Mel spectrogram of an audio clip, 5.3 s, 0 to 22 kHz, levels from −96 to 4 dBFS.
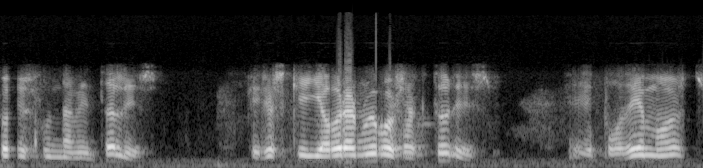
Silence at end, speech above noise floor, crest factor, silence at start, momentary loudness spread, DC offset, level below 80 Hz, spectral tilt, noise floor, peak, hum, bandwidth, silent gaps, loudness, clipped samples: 0 s; 34 dB; 18 dB; 0 s; 22 LU; under 0.1%; -56 dBFS; -5 dB/octave; -51 dBFS; 0 dBFS; none; 6.2 kHz; none; -17 LUFS; under 0.1%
